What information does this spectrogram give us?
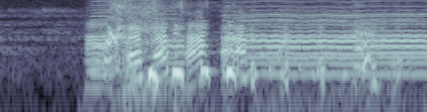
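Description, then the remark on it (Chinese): A rooster crows once after a brief silence, a sound played from a book about animals that makes animal sounds: a loud, bright, buzzy call rich in harmonics, with a few sharp inflections at the start before it holds steady for nearly two seconds. “公鸡，right，公鸡的叫声是哦哦哦，哦哦哦。”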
